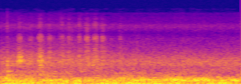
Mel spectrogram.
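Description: Scratch-off lottery ticket being scratched with a round chip-shaped scratcher: a run of quick scraping strokes that fades after about a second as a number is uncovered.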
